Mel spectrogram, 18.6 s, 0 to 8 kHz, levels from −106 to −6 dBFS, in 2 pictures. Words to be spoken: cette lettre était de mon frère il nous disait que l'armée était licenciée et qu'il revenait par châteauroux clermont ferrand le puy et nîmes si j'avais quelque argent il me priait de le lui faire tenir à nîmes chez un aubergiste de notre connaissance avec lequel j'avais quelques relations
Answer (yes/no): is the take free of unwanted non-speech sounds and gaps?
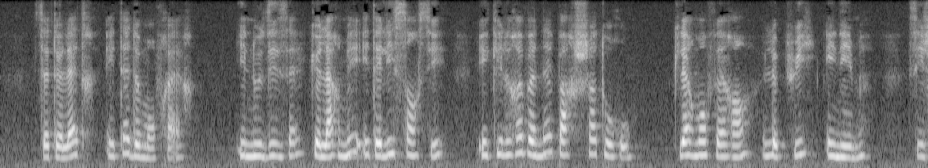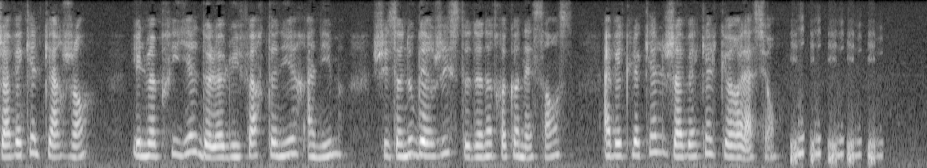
no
